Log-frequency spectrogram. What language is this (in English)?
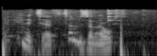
Kabyle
